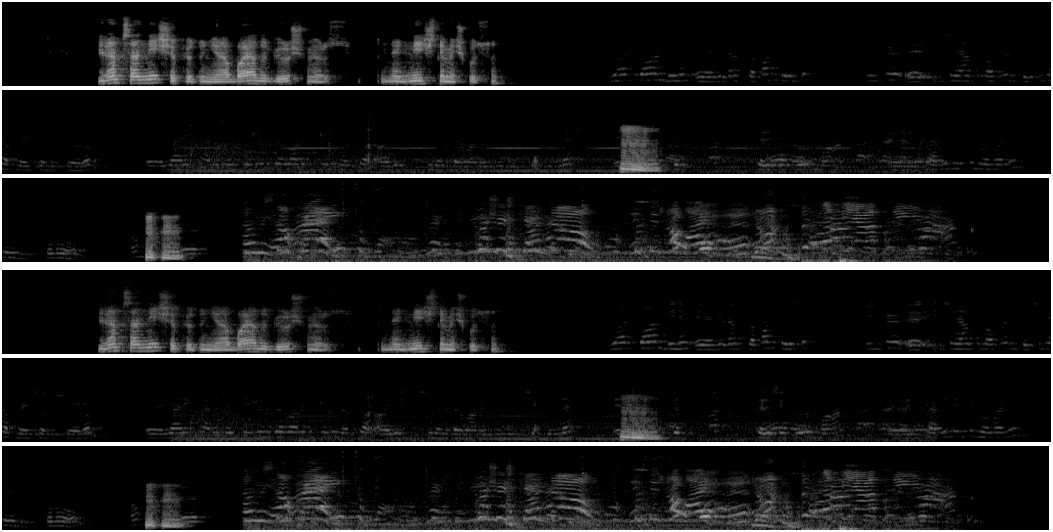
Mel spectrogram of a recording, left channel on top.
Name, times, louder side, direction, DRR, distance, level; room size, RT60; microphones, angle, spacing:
voice 1, 1.0-3.5 3.8-5.0 16.7-17.1 22.4-22.8, left 4 dB, 75° left, 1.0 m, -31 dB
voice 2, 6.0-8.1 8.6-11.4 11.9-16.3 16.6-17.3 17.5-17.7 18.0-19.0 19.3-21.8 22.3-22.9 23.7-30.8, right 2 dB, 80° right, 4.9 m, -56 dB
sound 1, 12.2-19.9, left 1 dB, 10° left, 4.0 m, -58 dB
sound 2, 23.4-30.5, right 1 dB, 5° right, 1.6 m, -40 dB
19.5 x 9.7 x 4.3 m
head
